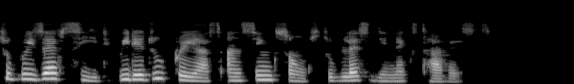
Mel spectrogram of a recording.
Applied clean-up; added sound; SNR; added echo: none; none; none; none.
